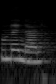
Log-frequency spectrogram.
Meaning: 1. to have, to possess, to dispose 2. to own, to hold
- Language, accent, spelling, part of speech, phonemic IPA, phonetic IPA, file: Armenian, Eastern Armenian, ունենալ, verb, /uneˈnɑl/, [unenɑ́l], Hy-ունենալ.ogg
